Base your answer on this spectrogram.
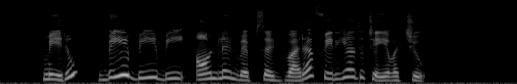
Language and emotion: Telugu, neutral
